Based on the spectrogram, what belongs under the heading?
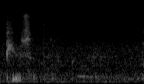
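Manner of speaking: whispered, barely there; sneering whisper. Shown as a demonstration. Preacher echoes the crowd's mockery, in a sneering whisper. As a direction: breathe it out like a sneer.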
